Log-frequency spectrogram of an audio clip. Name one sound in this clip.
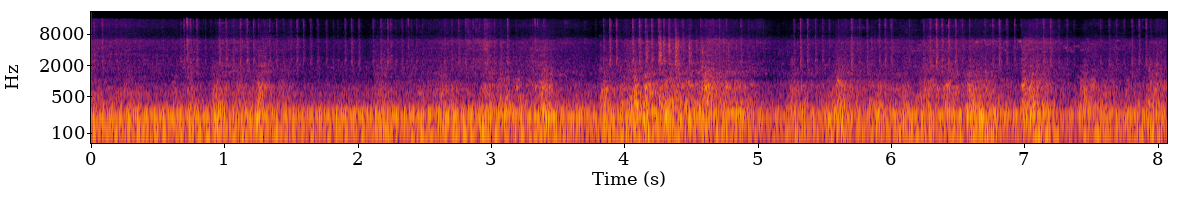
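A car engine hums while driving along, heard from inside the car.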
